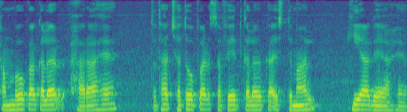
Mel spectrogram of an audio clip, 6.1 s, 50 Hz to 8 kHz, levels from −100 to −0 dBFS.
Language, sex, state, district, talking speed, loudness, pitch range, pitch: Hindi, male, Uttar Pradesh, Lucknow, 145 wpm, -15 LUFS, 120-130 Hz, 125 Hz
